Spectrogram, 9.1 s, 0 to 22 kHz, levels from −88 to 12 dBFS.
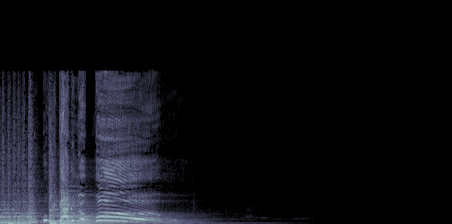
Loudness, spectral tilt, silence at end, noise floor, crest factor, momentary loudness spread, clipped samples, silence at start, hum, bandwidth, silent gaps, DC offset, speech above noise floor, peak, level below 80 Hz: -21 LUFS; -5 dB/octave; 5.45 s; under -90 dBFS; 20 dB; 15 LU; under 0.1%; 0 s; none; 15.5 kHz; none; under 0.1%; over 71 dB; -6 dBFS; -38 dBFS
